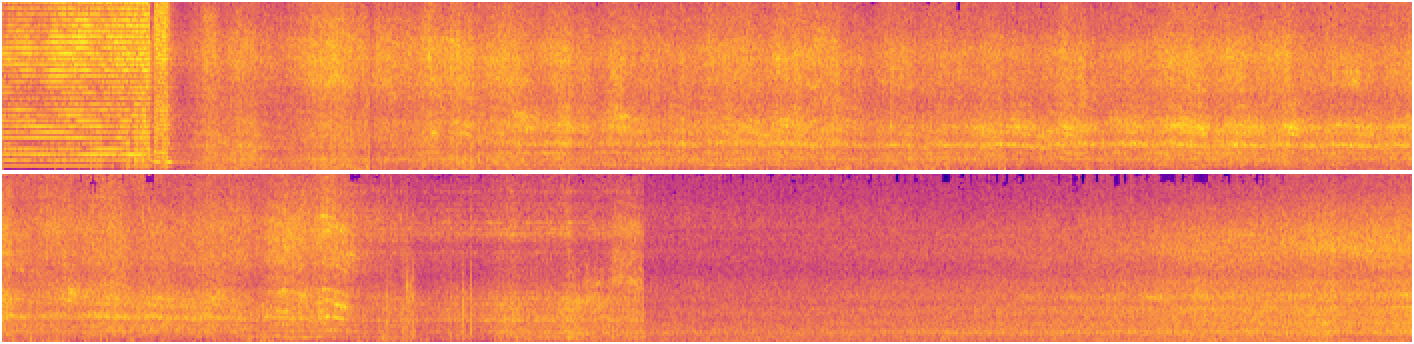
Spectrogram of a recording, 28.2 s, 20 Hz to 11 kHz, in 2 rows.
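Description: A Class 66 diesel freight locomotive sounds a short horn blast, then a train of empty container flat wagons rushes past with steady wheel-on-rail noise and clatter. The noise drops to a lower, steadier rumble about two-thirds of the way through.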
